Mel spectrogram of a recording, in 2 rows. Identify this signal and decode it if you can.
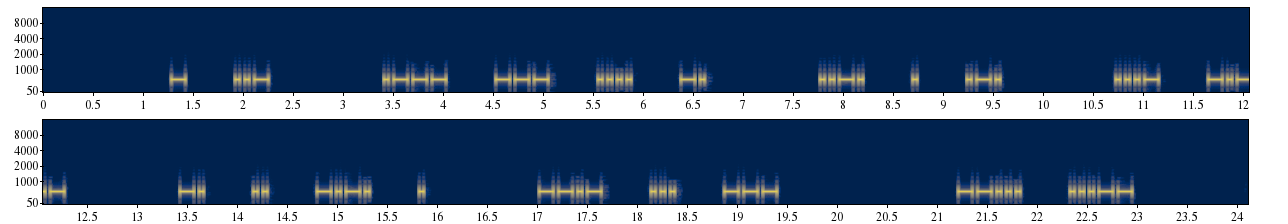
Morse code, heard as a keyed tone, about 25 wpm, spaced as for 13 wpm, 570 Hz. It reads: TU JOHN FER VY NICE QSO 73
